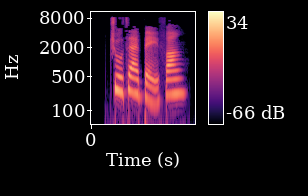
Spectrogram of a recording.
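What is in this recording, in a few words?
Chinese, example sentence; hsk2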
